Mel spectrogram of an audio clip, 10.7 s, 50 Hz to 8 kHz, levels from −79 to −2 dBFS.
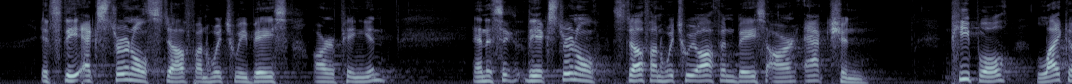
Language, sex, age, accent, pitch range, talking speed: English, male, 50-69, American, 145-185 Hz, 135 wpm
